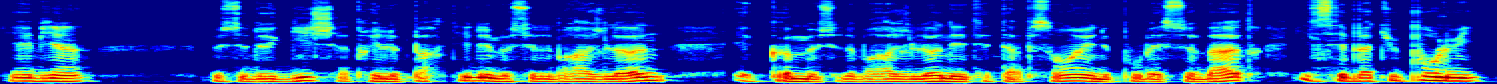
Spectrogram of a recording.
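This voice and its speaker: A man reading an audiobook, voicing a haughty, sharp-tongued young princess with ironic, exasperated questions. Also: fairly low pitch, fairly quick. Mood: imperious.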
